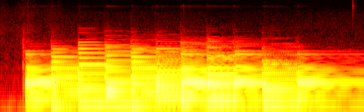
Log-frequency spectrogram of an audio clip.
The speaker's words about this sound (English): Here's the warm-up in G major.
